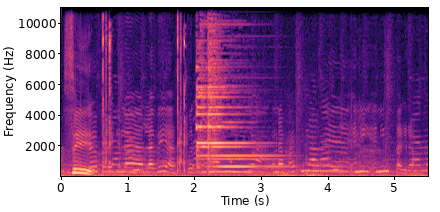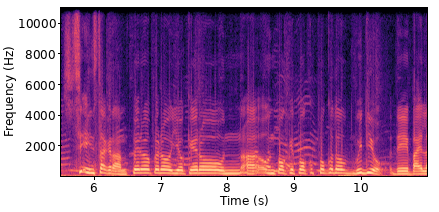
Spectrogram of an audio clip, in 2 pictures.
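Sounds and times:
sharp clicks: 1.7 - 2.0
bell ringing: 2.0 - 3.7.

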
